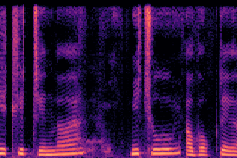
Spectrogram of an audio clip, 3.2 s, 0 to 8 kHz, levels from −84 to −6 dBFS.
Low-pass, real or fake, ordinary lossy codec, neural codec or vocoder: none; fake; none; codec, 16 kHz, 1 kbps, FreqCodec, larger model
